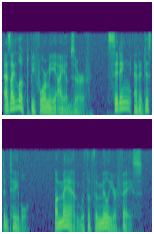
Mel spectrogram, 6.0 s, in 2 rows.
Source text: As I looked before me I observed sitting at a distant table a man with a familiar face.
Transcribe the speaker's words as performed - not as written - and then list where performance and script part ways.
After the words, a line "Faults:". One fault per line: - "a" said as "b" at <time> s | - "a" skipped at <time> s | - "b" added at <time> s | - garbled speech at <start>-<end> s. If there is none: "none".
As I looked before me I observe sitting at a distant table a man with a familiar face.
Faults:
- "observed" said as "observe" at 1.2 s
